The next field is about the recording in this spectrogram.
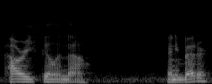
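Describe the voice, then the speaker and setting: A man playing a concerned middle-aged uncle in a naturalistic video game drama, gravelly, earnest and halting. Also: medium pitch, steady tone, a little mellow, a little hiss or hum. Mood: gentle, reflective. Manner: earnest, halting, repeats words. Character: concerned, gentle middle-aged uncle consoling his niece.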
